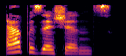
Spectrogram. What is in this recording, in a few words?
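"appositions", British English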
